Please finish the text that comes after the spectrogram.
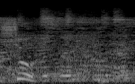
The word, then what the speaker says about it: Sjoerd: I had a friend named Shuf. And so how do you spell it?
